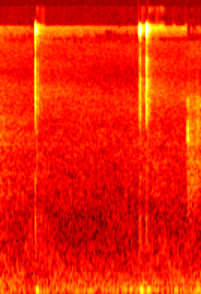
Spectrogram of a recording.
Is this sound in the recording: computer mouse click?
yes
